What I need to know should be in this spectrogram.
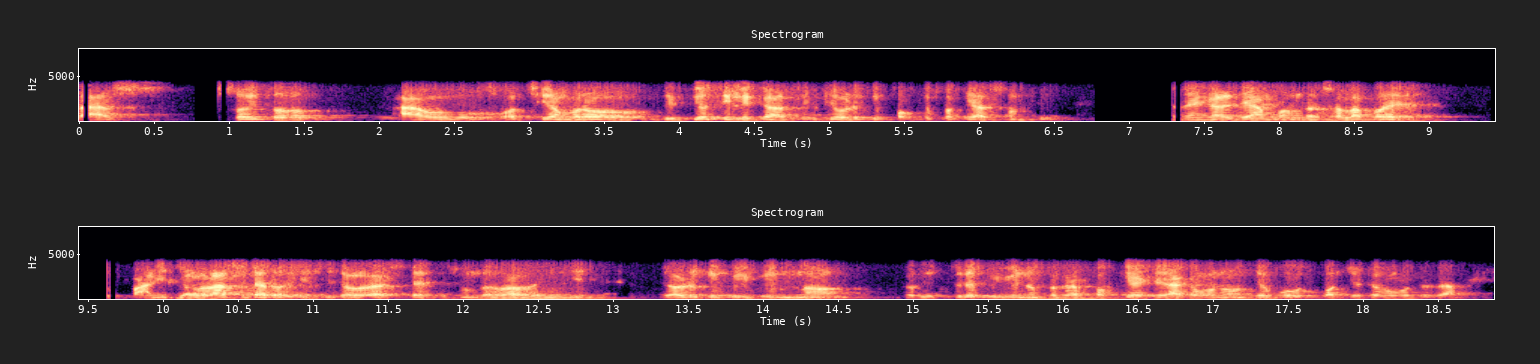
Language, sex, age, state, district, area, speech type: Odia, male, 60+, Odisha, Angul, rural, conversation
